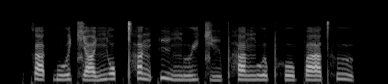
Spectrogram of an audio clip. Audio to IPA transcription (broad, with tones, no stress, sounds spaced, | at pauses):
k aː˧˩ k̚ ʋ u˩˧ ə̯ t͡ɕ aː˩ ɲ ɔː˧˥ p̚ t̪ʰ a˥˨ ŋ k iː˥˨ ŋ ɯː˩˧ j t͡ɕ iː˩ pʰ a˧ ŋ u˧ ə̯ pʰ o˧ p aː˧ t̪ʰ ɯː˥˨ k̚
